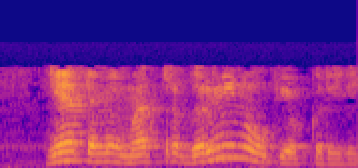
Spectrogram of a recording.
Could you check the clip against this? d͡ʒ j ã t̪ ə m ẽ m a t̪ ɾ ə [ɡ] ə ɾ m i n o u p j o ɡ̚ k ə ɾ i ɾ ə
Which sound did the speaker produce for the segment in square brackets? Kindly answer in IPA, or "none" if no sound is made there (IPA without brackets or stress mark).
ɡ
